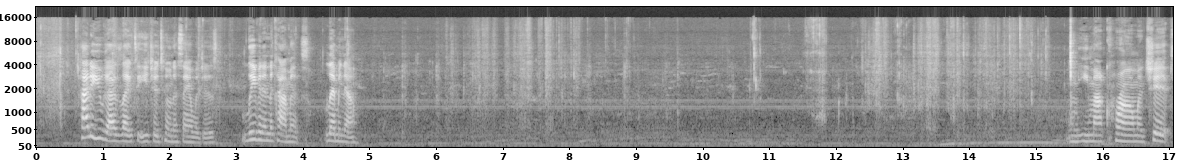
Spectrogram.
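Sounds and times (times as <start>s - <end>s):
chewing potato chips: 5.1s - 15.5s.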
